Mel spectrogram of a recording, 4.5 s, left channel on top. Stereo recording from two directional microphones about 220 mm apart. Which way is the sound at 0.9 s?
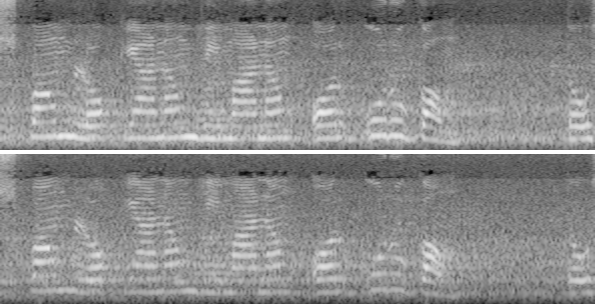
10° left (ahead or behind).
